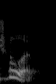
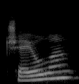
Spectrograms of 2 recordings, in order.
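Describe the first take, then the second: First: The name is said with one syllable fewer. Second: The name keeps its full set of syllables. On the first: This is the family's shortened form. "dropped a syllable" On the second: This is the original Italian form. "In Italian, it's Ceola"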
